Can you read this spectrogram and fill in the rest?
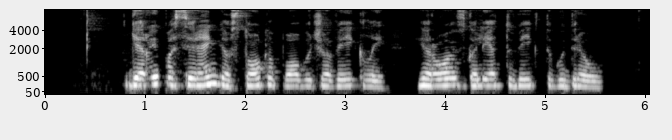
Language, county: Lithuanian, Panevėžys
